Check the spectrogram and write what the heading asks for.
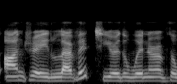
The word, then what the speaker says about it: Leavitt: it is Andre Levitt, and the last name is spelled Leavitt. And so it's Andre Levitt.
